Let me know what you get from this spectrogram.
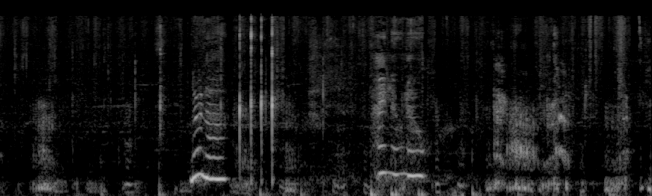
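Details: Shih Tzu puppies playing rough house indoors: short high yelping whines with clear overtones at about two and a half and five seconds, over low scuffling growls, with a person talking.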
